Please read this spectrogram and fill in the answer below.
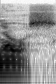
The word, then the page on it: yawos: Biak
